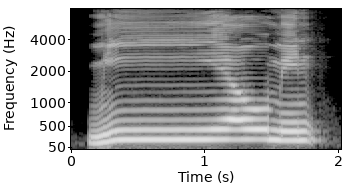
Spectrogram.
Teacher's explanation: میومن، یہ جو آواز ہے می ای، یہی ادغام ہو رہا ہے، اور ادغام اس طرح کہ نون ساکن کو یا میں شامل کر کے پڑھا جا رہا ہے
